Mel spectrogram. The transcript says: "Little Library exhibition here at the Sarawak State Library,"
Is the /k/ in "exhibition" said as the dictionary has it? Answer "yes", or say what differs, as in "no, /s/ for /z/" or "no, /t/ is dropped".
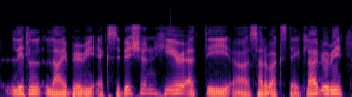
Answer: yes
